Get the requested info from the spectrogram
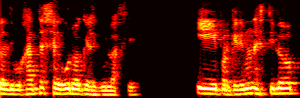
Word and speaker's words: Gulacy: Entonces, bueno, pues Gulacy, que se escribe así, Gulacy, G-U-L-A-C-Y, él dibujaba seguro esa etapa de Shang-Chi.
